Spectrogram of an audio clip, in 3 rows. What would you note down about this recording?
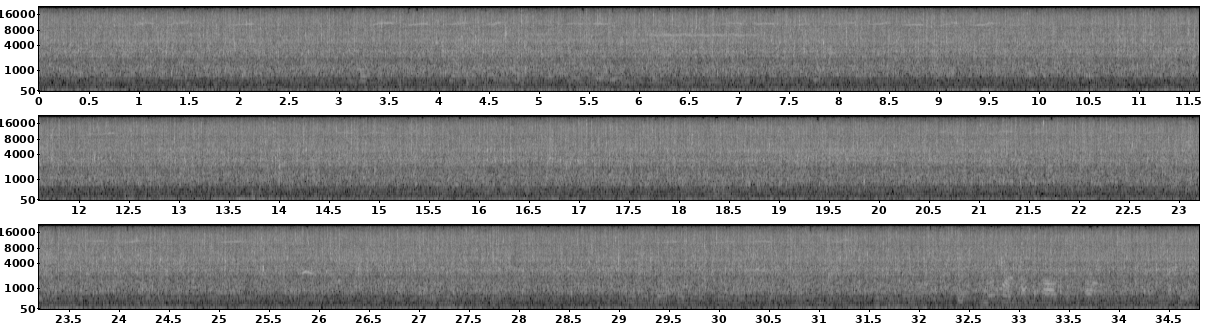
lock for narrowboats, water overrun, Castle Mill Stream. (Sony PCM D50)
